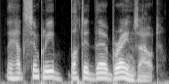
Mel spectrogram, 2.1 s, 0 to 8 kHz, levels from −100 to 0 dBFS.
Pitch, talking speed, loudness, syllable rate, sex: 135 Hz, 200 wpm, -15 LUFS, 4.8 syllables/s, male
